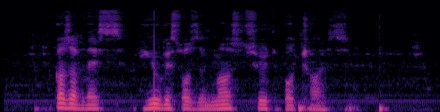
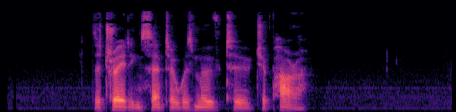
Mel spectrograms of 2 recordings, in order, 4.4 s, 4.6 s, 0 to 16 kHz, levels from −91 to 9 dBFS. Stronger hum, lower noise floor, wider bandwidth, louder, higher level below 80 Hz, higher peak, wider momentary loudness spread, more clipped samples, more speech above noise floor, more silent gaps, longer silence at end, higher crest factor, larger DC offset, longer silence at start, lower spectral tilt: neither; about the same, -68 dBFS vs -69 dBFS; about the same, 11.5 kHz vs 11 kHz; second, -38 LUFS vs -27 LUFS; about the same, -62 dBFS vs -62 dBFS; second, -18 dBFS vs -6 dBFS; about the same, 13 LU vs 14 LU; neither; second, 32 dB vs 43 dB; neither; second, 0.55 s vs 1.5 s; about the same, 20 dB vs 24 dB; neither; second, 0.35 s vs 0.95 s; first, -7 dB/octave vs -4 dB/octave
